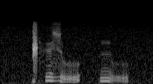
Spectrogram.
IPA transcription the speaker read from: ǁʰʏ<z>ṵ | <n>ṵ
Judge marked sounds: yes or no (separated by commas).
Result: yes, yes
